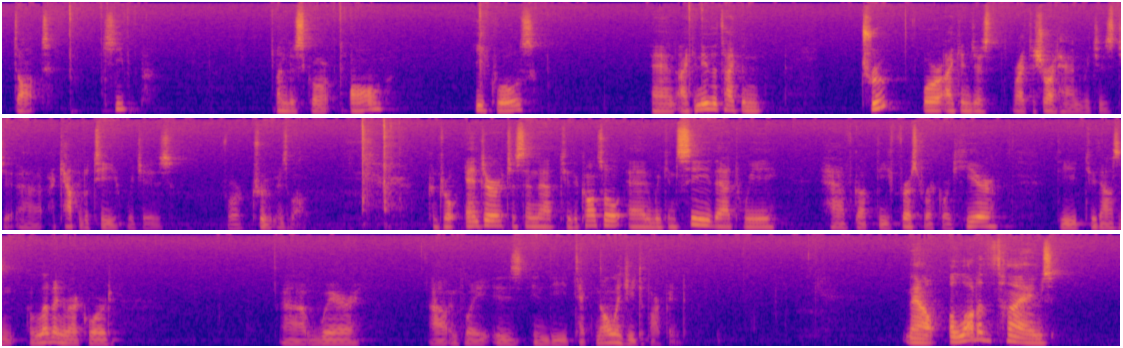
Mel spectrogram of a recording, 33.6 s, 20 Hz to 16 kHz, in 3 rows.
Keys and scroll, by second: 14.7 ctrl+Return.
